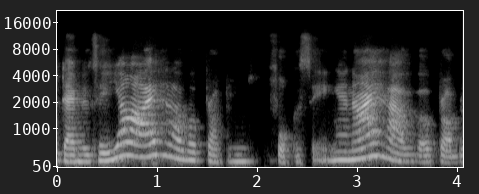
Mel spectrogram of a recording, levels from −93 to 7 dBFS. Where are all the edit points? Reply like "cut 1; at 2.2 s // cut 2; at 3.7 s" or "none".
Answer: none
